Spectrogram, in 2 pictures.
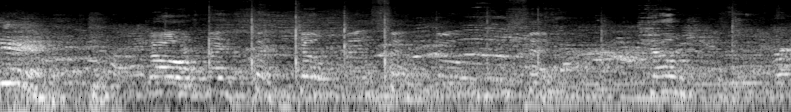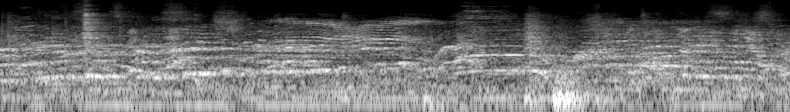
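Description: People chatter all around in a busy, echoing room.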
